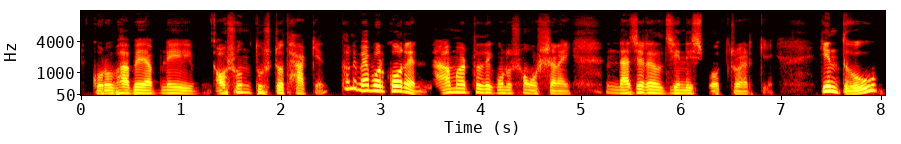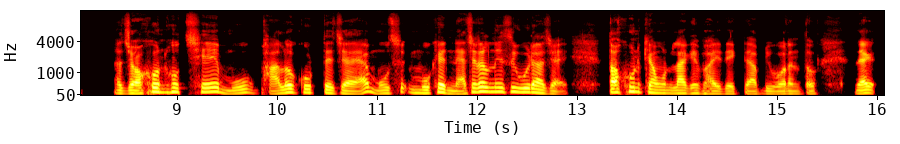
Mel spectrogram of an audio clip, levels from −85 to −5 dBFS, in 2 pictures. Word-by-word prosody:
কোনভাবে 120 +2 +1
আপনি 125 +2 -6 0.5
অসন্তুষ্ট 145 +1 -4 0.2
থাকেন, 110 -2 -4 0.2
তাহলে 320 +1 -3
ব্যবহার 230 -2 +6
করেন। 185 - +6 0.3
আমার 160 +1 +2
তাতে 150 -2 +1
কোন 130 -1 -3
সমস্যা 120 -3 -3
নাই। 105 - -5 0.5
ন্যাচারাল 135 +1 +2
জিনিসপত্র 120 -4 -5
আরকি। 95 - -19 0.5
কিন্তু 195 - +5 0.8
যখন 120 +10 +5
হচ্ছে 175 0 -1 0.3
মুখ 130 +5 -3 0.2
ভালো 110 +7 +1 0.2
করতে 145 -2 0
যায়া, 110 +1 +1
মুছ 120 0 -5 0.3
মুখের 135 +5 +4
ন্যাচারালনেসই 180 - +1
উইড়া 165 -4 +5
যায়, 95 -3 -6 0.4
তখন 190 +5 +5
কেমন 130 -4 +1
লাগে 120 0 +1
ভাই 105 0 -2
দেখতে? 105 +1 -7
আপনি 105 +3 -10
বলেন 105 0 -3
তো। - - -3 0.5
দেক - - +5
130 Hz, 135 wpm, -24 LUFS, 115-160 Hz, 0.8 s, ব্যবহার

